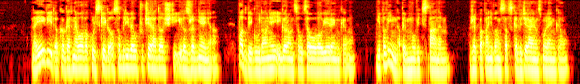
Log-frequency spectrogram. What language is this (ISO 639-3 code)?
pol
